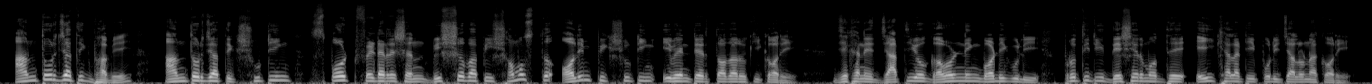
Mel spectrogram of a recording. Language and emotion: Bengali, neutral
